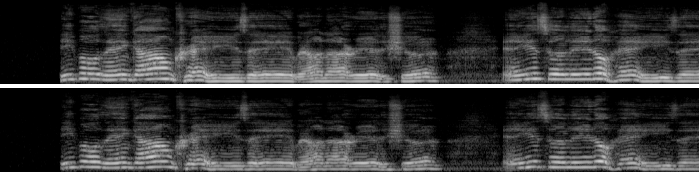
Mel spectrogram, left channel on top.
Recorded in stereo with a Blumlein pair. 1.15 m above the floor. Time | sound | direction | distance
0.6 | singing | 60° left | 0.8 m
